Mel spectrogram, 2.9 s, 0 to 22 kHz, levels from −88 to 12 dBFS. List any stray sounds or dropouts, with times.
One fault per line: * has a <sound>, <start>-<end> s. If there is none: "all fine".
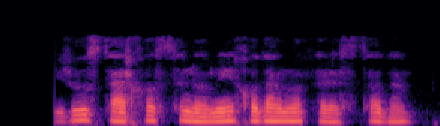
all fine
